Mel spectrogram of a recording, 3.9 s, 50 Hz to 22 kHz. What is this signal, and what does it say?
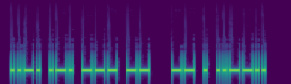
Morse code, heard as a keyed tone, about 28 wpm, 700 Hz. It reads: FROM ME?
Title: Sentences from Top 1500 Words 28wpm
